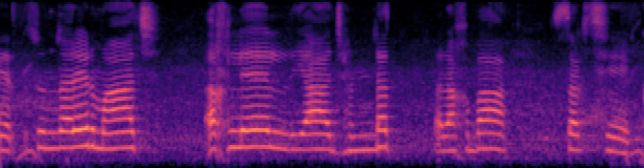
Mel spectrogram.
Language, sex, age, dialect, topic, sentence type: Magahi, female, 18-24, Northeastern/Surjapuri, agriculture, statement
